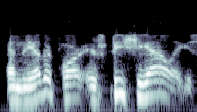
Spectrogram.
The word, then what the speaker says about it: fecialis: And the other part is fecialis. It's spelled two different ways, F-E-T-I-A-L-E-S and F-E-C-I-A-L-E-S. And you might note that the fecialis sounds a lot like feces because it really is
